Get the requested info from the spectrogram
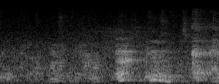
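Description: A man's brief, low, wordless murmur about a second in, over quiet room tone.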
